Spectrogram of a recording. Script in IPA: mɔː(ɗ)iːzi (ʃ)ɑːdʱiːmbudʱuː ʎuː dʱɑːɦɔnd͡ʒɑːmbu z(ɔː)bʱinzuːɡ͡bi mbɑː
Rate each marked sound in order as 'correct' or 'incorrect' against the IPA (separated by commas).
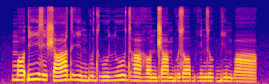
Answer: correct, correct, correct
